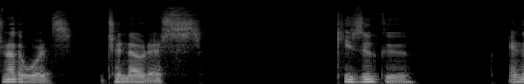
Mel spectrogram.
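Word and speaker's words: 気付く: so, mind, attach, in other words, to notice, Kizuku, and it's pronounced as Zu because of the 10-10 rule when attaching things.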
